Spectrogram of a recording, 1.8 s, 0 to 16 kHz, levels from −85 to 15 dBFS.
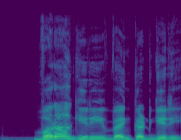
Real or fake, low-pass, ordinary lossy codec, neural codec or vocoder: real; 14.4 kHz; none; none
